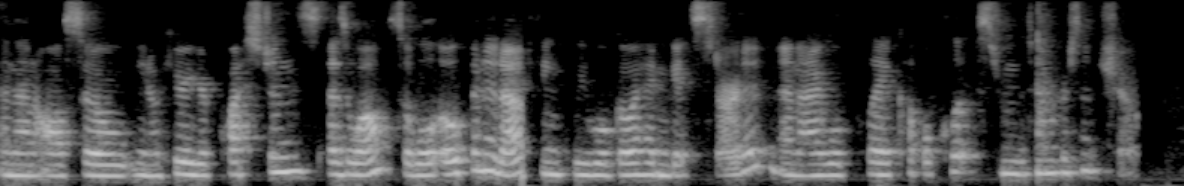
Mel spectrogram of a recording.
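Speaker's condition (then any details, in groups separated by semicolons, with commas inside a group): No condition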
